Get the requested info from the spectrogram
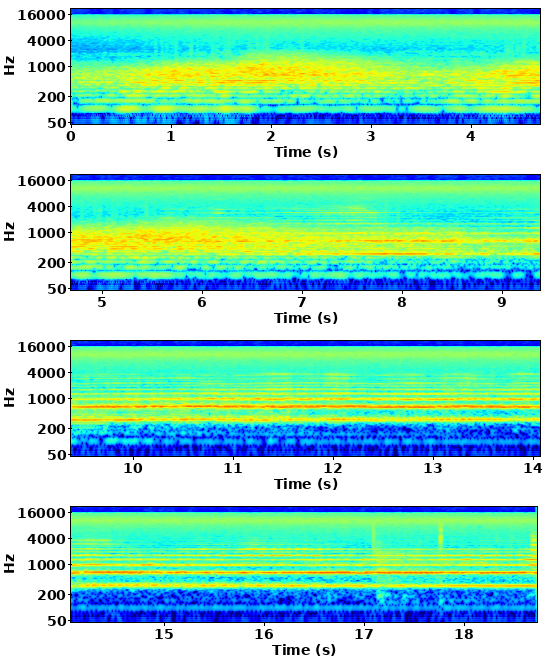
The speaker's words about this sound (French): Donc, c'était … qui joue du Space Bass dans son appart.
